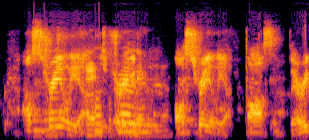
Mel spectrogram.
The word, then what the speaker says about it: Australia: La parte de alia se pronuncia alia. Pero ¿cómo diremos Australia? Australia. Australia.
